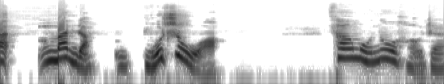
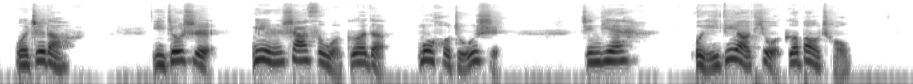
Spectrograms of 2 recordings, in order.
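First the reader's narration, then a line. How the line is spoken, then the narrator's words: Panting. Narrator (Chinese): 新谷喘息着继续说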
